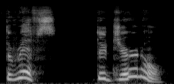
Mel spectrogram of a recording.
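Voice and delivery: high, loud sudden realisation; startled cry of remembering; gasped alarm. A narrator's reading. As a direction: blurt it out in alarm. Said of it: "Twilight gasped".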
